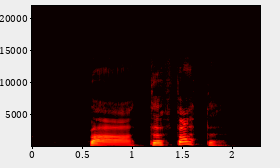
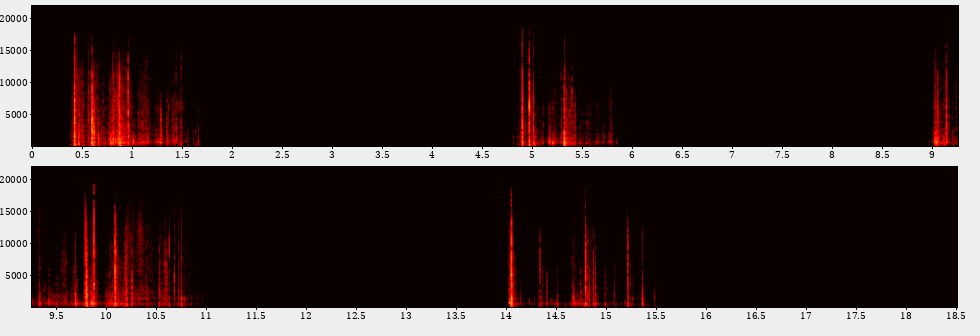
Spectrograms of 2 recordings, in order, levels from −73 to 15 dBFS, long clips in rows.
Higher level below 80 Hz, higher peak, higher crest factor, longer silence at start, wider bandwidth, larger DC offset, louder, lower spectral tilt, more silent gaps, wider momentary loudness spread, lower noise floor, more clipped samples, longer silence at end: second, -86 dBFS vs -72 dBFS; second, -10 dBFS vs 0 dBFS; second, 20 dB vs 36 dB; first, 0.6 s vs 0.4 s; second, 15 kHz vs 19.5 kHz; neither; about the same, -29 LUFS vs -29 LUFS; first, -3.5 dB/octave vs -1.5 dB/octave; second, none vs 1.76-4.76 s, 5.94-8.94 s, 11.01-14.01 s; second, 15 LU vs 21 LU; first, -78 dBFS vs -65 dBFS; neither; second, 0.4 s vs 3.6 s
